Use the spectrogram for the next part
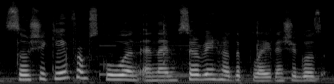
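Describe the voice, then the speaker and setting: A woman's voice: medium pitch, normal speed, dark tone, soft background music. A woman from Russia, hosting a cooking show as a chef, chatting casually, often laughing and telling stories as she cooks in a kitchen. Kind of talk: casual chat while cooking.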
